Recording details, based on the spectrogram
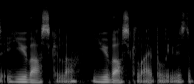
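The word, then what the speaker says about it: Jyväskylä: how do we pronounce a city nowadays it's yasa yuasa I believe is the pronunciation you you you're the one with the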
